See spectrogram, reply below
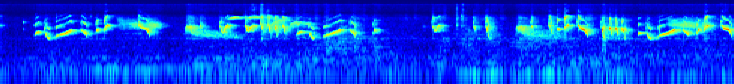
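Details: Horsfield's babbler singing a rich tutor song used for training songbirds: dense run of quick rising and falling whistled notes and chattering bursts, phrases in short clusters with brief pauses, faint low hum behind.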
